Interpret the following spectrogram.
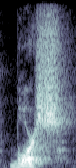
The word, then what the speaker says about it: borscht: Today we are making the most punk rock of soups, borscht, or if you prefer to pronounce it in the Ukrainian, borscht. They leave the T off at the end, I don't really know why.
